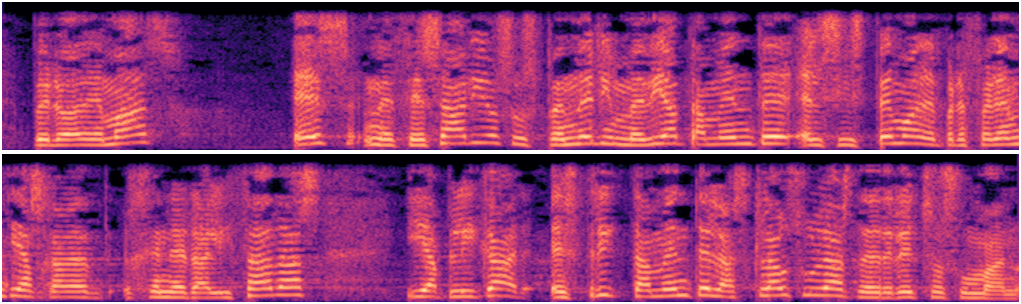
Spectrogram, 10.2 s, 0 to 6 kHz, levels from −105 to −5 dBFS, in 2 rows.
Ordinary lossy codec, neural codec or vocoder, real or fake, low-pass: none; vocoder, 44.1 kHz, 128 mel bands every 512 samples, BigVGAN v2; fake; 5.4 kHz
